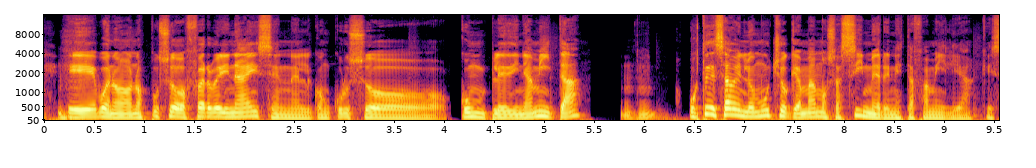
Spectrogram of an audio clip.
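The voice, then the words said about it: Announcer-style radio voice. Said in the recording (Spanish): “vos con tu voz de locutor”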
